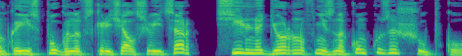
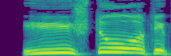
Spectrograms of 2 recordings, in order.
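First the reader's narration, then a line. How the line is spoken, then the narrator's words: Drawling. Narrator (Russian): протянул тот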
